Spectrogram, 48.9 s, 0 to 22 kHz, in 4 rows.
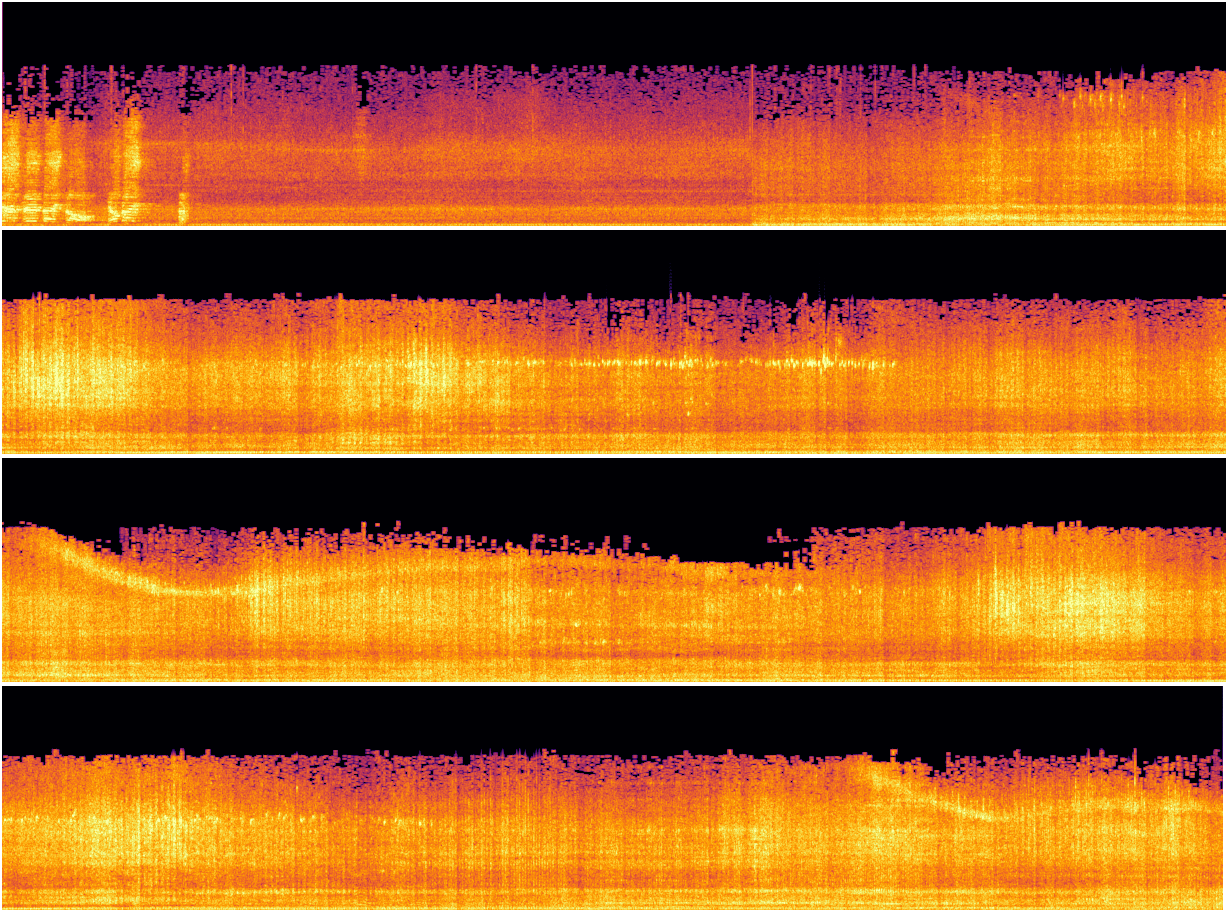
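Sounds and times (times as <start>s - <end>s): tank diesel engine drone: 0.0s - 48.9s
tank passing close: 0.0s - 48.9s.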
